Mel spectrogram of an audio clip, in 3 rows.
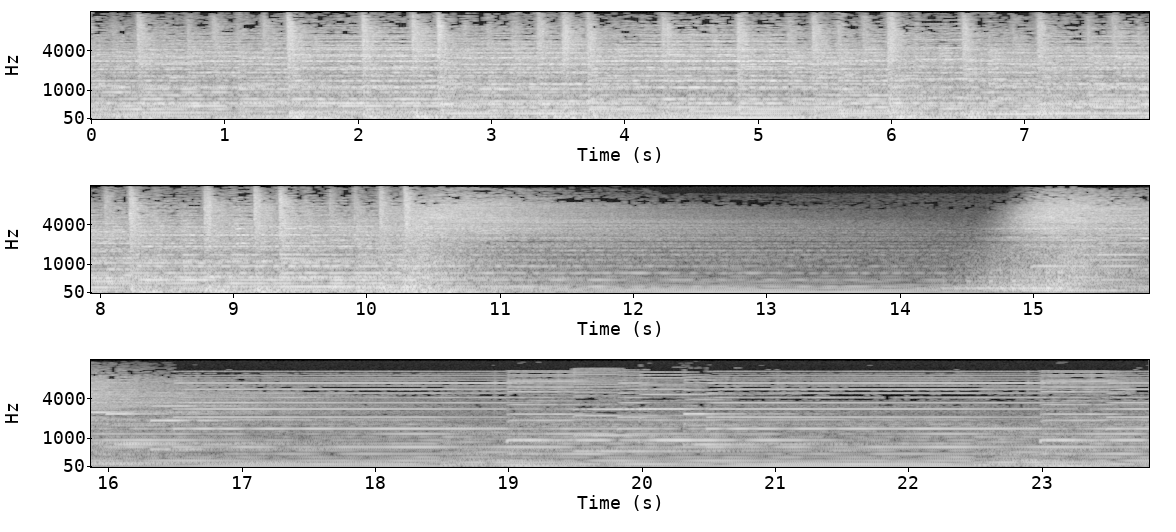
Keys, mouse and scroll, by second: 0.1 1, 0.8 click, 1.4 g, 3.7 click, 4.2 g, 5.5 click, 6.3 ctrl+b, 7.9 Tab, 8.1 middle click, 8.5 shift+middle click, 9.3 Tab, 16.2 Tab, 16.2 middle click, 17.1 Tab, 17.6 click, 18.1 middle click, 22.2 alt+shift+click.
